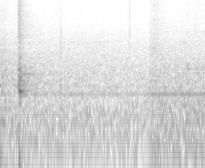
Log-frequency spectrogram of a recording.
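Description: A single click as the door of a Vulcan commercial convection oven is opened, followed by a faint steady hum.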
